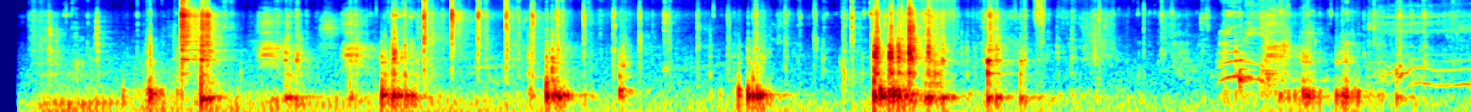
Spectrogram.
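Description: A large plastic paint bucket knocking and scraping on a concrete floor as a toddler tips and drags it by its wire handle, in irregular bumps with a longer scraping stretch about halfway through. A short voice near the end.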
